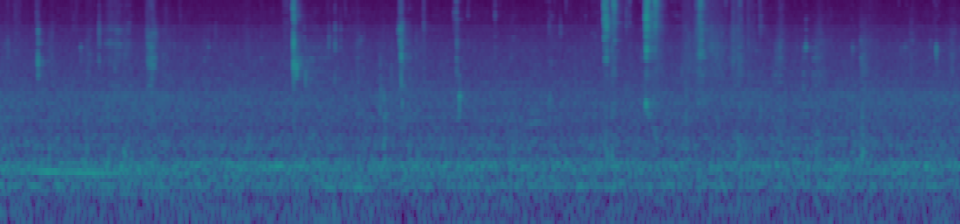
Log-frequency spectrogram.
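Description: Chewing of a burrito and tortilla chips, wet mouth sounds with scattered sharp crunches and clicks, the clearest about four and eight seconds in.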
